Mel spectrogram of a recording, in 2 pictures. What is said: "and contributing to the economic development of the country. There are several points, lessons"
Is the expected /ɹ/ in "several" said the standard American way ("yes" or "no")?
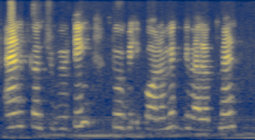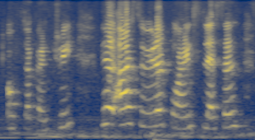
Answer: no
